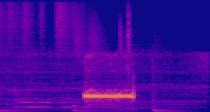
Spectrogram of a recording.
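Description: A phone call placed from a cell phone sounds a single steady ringing tone, loud and clear for about half a second, with a faint low background hum before and after.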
